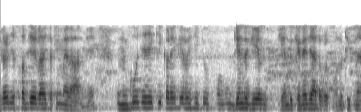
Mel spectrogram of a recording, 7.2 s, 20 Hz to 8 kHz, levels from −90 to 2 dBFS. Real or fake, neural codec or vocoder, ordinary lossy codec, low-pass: fake; vocoder, 22.05 kHz, 80 mel bands, WaveNeXt; AAC, 16 kbps; 7.2 kHz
